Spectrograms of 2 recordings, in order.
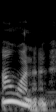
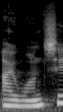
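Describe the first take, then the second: First: Want to is reduced and blended into wanna. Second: Want to is said fully as separate words. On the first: "you can say" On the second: "Instead of"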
